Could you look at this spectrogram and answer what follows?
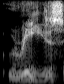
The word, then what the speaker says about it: Reisz: It's from Tiffany Rees, is how I'm going to pronounce it. R-E-I-S-Z.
